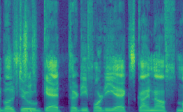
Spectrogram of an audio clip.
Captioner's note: laughs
